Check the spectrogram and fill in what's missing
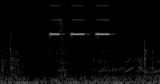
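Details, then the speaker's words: Infinity enteral feeding pump set-up for a young child: three short high-pitched electronic beeps in quick succession, the pump alarming before the feed starts running. "and then last thing your pump will yell at you unless this is unclamped while it's running so let's undo that before our pump gets even more mad"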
